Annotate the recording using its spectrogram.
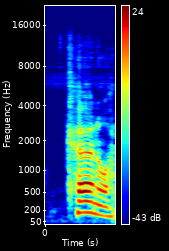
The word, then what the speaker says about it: colonel: When we discussed the military and military words, we talked about the fact that colonel has that silent L in it because... – Colonel, yeah. Mm-hmm. Well, actually, the way I just said it then kind of gives it away. But we are using an Italian spelling, but a French pronunciation. So the French word is coronel with an R, but the Italian was colonello.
